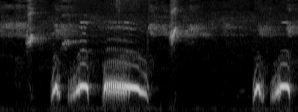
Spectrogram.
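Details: Decoy spotted dove coo for luring wild doves: two quick notes then a long descending coo, followed after a pause by the start of the next phrase; faint high chirps otherwise quiet.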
